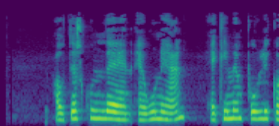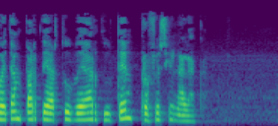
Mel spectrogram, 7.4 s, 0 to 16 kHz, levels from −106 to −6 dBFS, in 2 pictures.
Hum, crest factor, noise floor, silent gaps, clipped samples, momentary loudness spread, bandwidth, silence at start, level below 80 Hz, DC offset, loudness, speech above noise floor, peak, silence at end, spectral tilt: none; 16 dB; -69 dBFS; none; under 0.1%; 10 LU; 10.5 kHz; 0.75 s; -82 dBFS; under 0.1%; -27 LUFS; 43 dB; -12 dBFS; 1.15 s; -5.5 dB/octave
